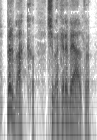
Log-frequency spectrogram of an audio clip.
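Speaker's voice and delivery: lieutenant bursting out at the doctor's hint; outburst. A narrator's reading. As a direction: blurt it out, indignant. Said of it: "proruppe Dubert".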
